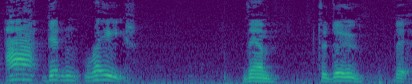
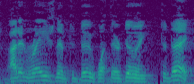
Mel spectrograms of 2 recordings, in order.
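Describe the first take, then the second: First: Every word spaced out, slowed right down; slow emphatic. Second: Said in the usual way. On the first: Shown as a demonstration. Preacher voicing a parent, slow word-by-word emphasis. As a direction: lay each word down with a pause between. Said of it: "drawn out with pauses". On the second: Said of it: "same words said again".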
